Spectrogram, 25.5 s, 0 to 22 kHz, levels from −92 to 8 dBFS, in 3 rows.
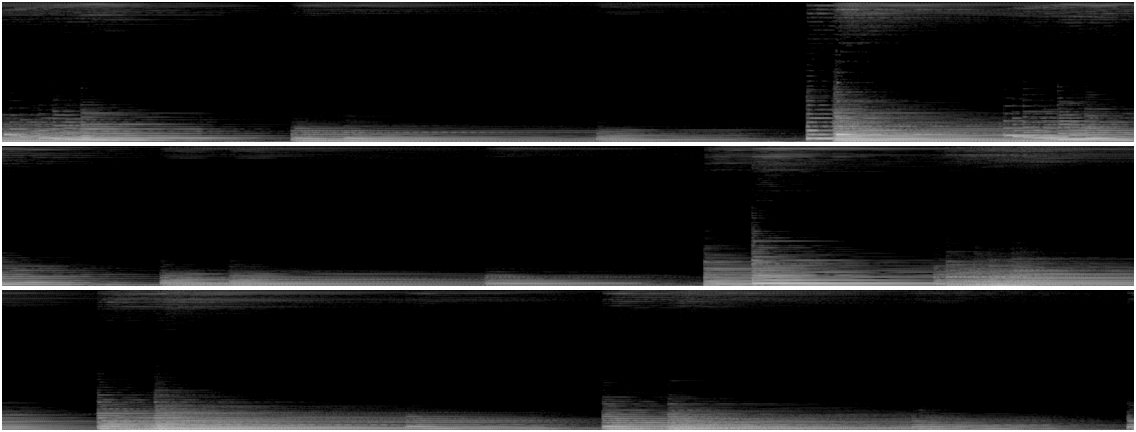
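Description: No technical faults are audible.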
